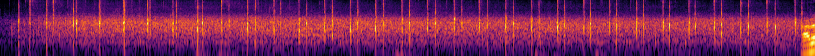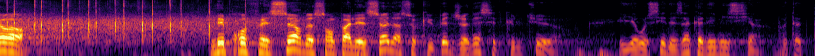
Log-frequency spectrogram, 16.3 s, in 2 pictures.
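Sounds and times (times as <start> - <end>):
audience applauding in an amphitheatre: 0.0 - 12.1
speech: 8.0 - 8.5, 10.3 - 16.2.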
